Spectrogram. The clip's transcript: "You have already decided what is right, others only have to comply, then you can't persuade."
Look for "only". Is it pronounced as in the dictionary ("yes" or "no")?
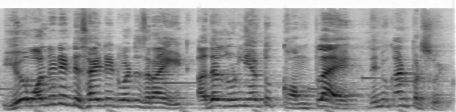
yes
